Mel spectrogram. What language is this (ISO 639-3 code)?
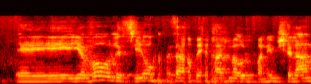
heb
